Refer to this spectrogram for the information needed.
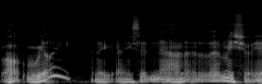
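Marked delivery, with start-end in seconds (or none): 0.0-0.7 high, rising, mock wonder; retold innocent surprise, pitched well up; surprised reply. Acting own surprised reply to Sam. 1.5-2.6 lightly voiced Australian accent; soft, higher mock Australian offer to help; hint of a bad Australian accent; Sam Neill. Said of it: "This is a horrible Australian accent".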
